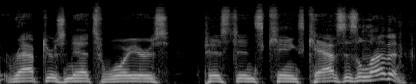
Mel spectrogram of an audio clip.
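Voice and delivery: usual speaking voice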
